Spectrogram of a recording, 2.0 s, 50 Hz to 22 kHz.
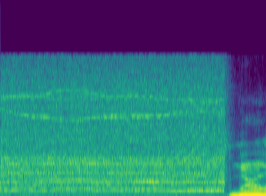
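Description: KingKong ET115 V2 ducted micro quadcopter in flight, its brushless motors and small props giving a steady high whine with several held tones. The whine cuts off suddenly near the end, and a man's voice follows.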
